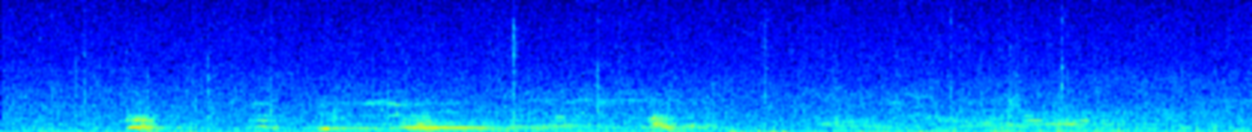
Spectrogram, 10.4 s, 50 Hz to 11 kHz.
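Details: Red deer during the 2024 rutting season (berrea): several hoarse, harmonic roars near one, three and a half and five and a half seconds, one drawn out with a steady tone, with fainter calls later over a rainy, rustling background.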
